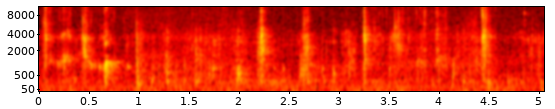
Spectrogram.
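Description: Close-up eating sounds of sauce-covered lobster tail: irregular wet clicks and smacks of mouth and sticky fingers, about two or three a second.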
